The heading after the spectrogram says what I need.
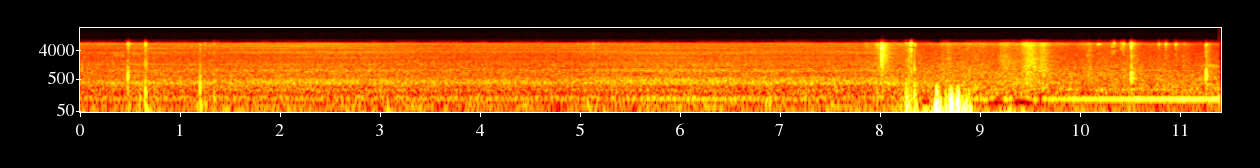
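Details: New Synology DS212 NAS in Quiet Mode under DSM 3.2: irregular sharp clicks over a quiet fan hiss and low hum from the slow-turning cooling fan; disappears in Cool Mode, persists with hard drives removed.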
